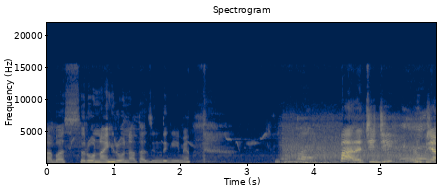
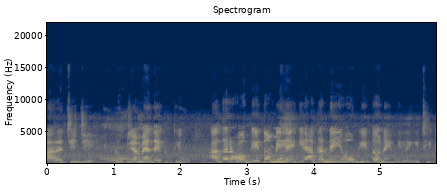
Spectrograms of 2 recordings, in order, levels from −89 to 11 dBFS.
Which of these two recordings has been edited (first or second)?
first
